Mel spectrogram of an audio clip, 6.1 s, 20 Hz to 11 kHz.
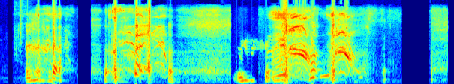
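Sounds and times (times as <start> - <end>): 
person coughing and clearing throat: 0.3 - 2.4, 3.5 - 5.2.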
